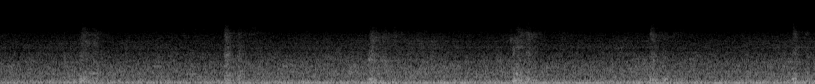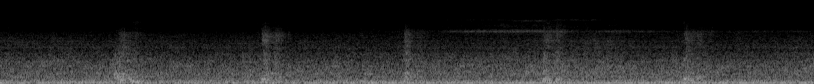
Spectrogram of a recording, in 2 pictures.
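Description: A train engine rumbles steadily from inside the cab.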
